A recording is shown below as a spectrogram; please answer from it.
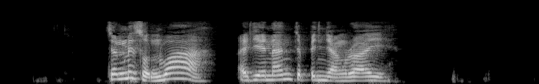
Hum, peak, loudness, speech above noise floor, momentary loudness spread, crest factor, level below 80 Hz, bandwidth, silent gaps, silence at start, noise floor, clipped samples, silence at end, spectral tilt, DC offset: none; 0 dBFS; -15 LUFS; 42 dB; 9 LU; 16 dB; -60 dBFS; 8 kHz; 2.23-2.35 s; 1.1 s; -56 dBFS; under 0.1%; 1.5 s; -4.5 dB/octave; under 0.1%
